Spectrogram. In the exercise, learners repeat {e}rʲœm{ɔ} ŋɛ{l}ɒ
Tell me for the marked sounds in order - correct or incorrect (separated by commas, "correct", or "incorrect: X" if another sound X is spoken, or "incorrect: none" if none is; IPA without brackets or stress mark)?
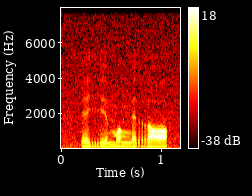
correct, correct, incorrect: r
